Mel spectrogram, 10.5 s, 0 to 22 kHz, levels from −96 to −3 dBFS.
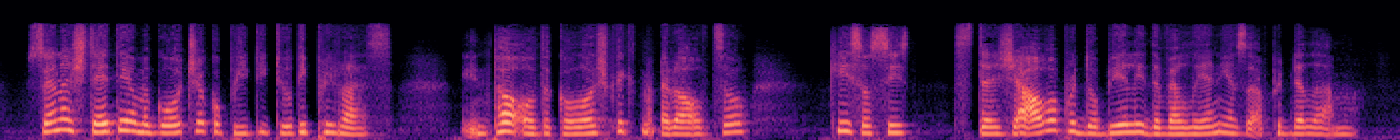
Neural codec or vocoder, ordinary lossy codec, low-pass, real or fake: codec, 16 kHz in and 24 kHz out, 0.4 kbps, LongCat-Audio-Codec, fine tuned four codebook decoder; MP3, 64 kbps; 10.8 kHz; fake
